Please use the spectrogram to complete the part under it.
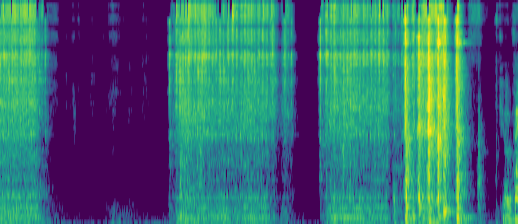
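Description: A sewing machine stitches a patchwork fabric seam on a pouch, its motor whirring in runs separated by pauses, growing louder and more rattling toward the end, with someone talking over it.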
